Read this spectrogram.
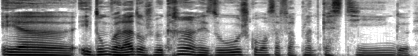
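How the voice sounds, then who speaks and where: A woman's voice: very deep voice, moderate pace, no echo, clean studio sound. A woman from Cameroon, an actress and TV host, telling her story in a casual interview and slipping English phrases into her talk. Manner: animated storytelling, often slips into English phrases.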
